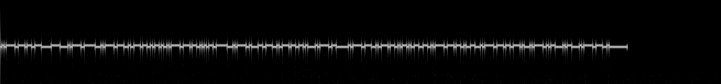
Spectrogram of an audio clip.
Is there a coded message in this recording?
Yes: RTTY (45.45 baud, 170 Hz shift) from 0.0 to 6.3 s, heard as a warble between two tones, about 2300 Hz centre. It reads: … MOETEN DE STEUN GEVEN DIE WE HEBBEN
